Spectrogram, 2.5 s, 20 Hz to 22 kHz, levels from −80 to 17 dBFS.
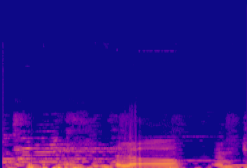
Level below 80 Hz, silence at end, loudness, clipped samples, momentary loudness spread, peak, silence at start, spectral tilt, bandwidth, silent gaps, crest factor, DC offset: -38 dBFS; 0 s; -16 LUFS; under 0.1%; 10 LU; -2 dBFS; 0.05 s; -9 dB/octave; 7.4 kHz; none; 14 dB; under 0.1%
